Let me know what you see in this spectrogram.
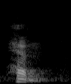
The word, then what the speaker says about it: heaven: So Dryden and Milton and probably Pope pronounced heaven mentally as a single syllable. It wasn't heaven, it was heaven, sort of like that. The V was there, but it was almost swallowed up between the E and the N.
